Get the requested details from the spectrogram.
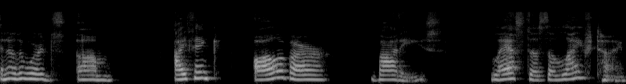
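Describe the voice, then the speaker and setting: A woman speaks in a fairly high, somewhat breathy voice. Her intonation is lively. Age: 70s. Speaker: author and life counselor. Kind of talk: interview. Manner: halting.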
